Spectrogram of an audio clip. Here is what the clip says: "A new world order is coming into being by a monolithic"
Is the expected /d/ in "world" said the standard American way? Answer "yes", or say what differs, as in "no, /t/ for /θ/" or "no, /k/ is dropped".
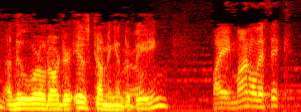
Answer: yes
